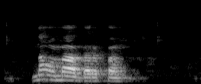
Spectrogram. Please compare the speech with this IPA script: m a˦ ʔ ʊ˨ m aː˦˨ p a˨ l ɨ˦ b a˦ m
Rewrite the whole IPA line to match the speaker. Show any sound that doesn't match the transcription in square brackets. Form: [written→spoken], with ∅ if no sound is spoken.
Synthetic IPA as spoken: [m→n] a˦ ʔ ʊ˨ m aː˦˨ [p→b] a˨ [l→ɾ] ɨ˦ [b→p] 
